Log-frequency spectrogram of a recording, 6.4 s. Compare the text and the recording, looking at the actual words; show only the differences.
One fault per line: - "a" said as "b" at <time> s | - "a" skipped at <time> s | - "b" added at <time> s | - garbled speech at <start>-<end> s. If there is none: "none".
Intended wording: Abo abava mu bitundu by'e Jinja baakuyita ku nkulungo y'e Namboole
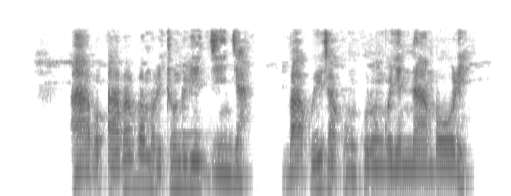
none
